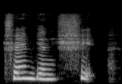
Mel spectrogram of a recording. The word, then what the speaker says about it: championship: Okay, can you repeat the championship? Not the championship. You say sip, right?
